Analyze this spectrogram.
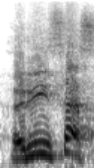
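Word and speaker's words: Rhesus: ये पूरी स्पेलिंग बताई, RHEESAS मतलब रीसस। ये किसका नाम है? एक बंदर का। गौर से सुनना, RH नाम कहां से निकाला है? रीसस से।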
